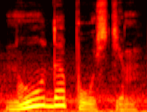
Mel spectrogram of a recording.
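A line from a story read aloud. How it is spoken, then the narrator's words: Drawling. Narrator (Russian): протянул Пика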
